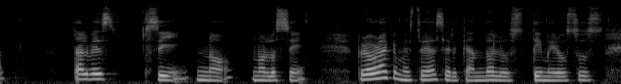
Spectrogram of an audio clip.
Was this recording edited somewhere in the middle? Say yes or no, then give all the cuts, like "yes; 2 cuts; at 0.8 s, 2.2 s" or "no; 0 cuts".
no; 0 cuts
